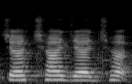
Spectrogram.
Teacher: ये तालु से बोले जाते हैं, तालव्य व्यंजन है। इसका सूत्र है इचु यशा नाम तालु।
